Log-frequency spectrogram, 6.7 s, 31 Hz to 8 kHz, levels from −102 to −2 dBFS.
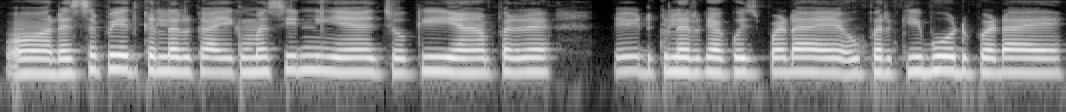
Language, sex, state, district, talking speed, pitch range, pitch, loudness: Hindi, female, Rajasthan, Barmer, 200 wpm, 225-235 Hz, 230 Hz, -14 LUFS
